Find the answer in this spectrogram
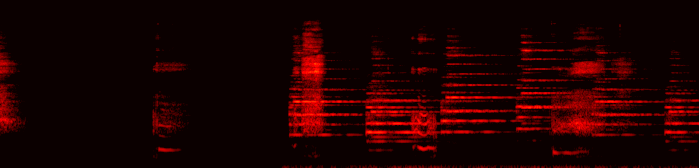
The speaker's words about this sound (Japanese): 無粋なチャイムさんですの。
